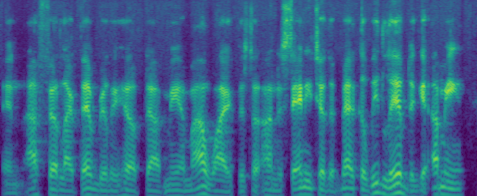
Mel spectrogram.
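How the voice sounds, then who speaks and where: A man with a low voice talks as a co-host in a casual, opinionated style. The sound is dry and close. He uses colloquial phrasing and repeats himself to drive a point home. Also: fast talker, fairly bright tone, dry recording. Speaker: talk show co-host.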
